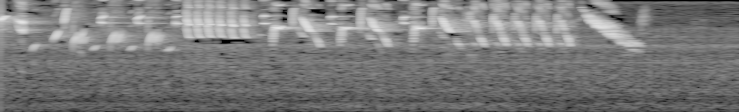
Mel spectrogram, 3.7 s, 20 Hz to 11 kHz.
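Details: European goldfinch, 'nature' song type of Souk Ahras (Taghast), Algeria, associated with Ain Dalia dam, Djnane Bouecha and Firmet Djoudi, 1995: dense high twittering with a buzzy trill, ending in a falling slurred note before quiet background noise.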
